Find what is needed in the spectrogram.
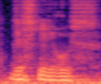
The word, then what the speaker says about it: Desqueyroux: Et par contre, ce qui fait très régional, c'est de dire Desqueyroux. – Desqueyroux. – Mais c'est pas joli. – Oui. Ils ne prononcent pas les X, ils disent... – Ils disent tout.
